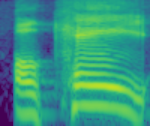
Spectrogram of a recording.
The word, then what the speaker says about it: OK: OK. OK. Déjà, vous avez un accent tonique sur le K et c'est pas un qu d'accord comme le quai le quai de gare, c'est un K.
